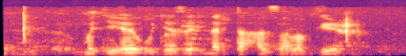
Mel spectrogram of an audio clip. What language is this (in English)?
Kinyarwanda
